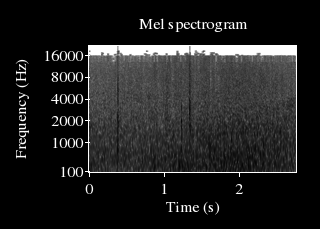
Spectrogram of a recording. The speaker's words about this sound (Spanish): Un viento helado y repentino agitó las olas. El cielo, entinado de negro, se desgarró con relámpagos amenazantes y una terrible borrasca sorprendió a la nave desprevenida.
